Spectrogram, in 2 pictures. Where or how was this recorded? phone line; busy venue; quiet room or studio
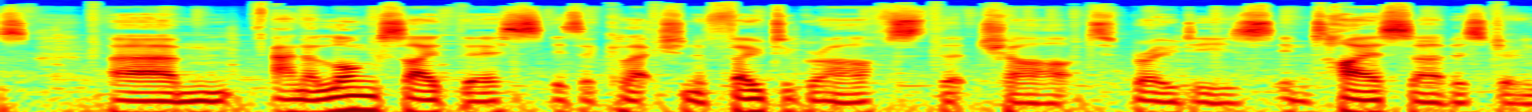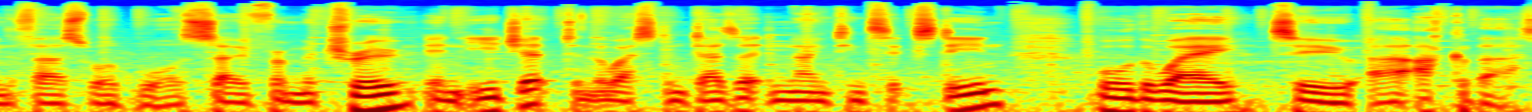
busy venue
